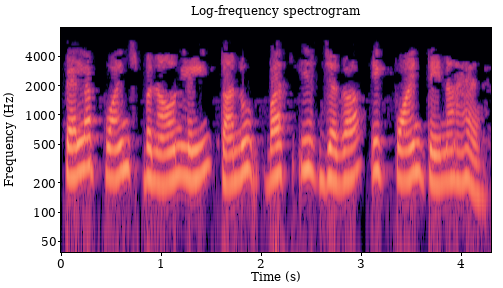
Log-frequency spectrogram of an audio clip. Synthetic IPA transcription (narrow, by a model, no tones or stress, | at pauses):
pɛːlaːpɔːɪ̃ɳʈsbənaːʋənləiːt̪aːnũːbəsɪsd͡ʒəɡaːɪk̚pɔːɪ̃ɳʈ̚d̪eːnaːɦɛː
